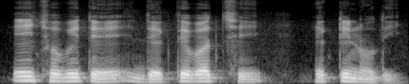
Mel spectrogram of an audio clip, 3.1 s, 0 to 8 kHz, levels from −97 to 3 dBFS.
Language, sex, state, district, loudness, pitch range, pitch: Bengali, male, West Bengal, Cooch Behar, -16 LUFS, 110-125 Hz, 120 Hz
